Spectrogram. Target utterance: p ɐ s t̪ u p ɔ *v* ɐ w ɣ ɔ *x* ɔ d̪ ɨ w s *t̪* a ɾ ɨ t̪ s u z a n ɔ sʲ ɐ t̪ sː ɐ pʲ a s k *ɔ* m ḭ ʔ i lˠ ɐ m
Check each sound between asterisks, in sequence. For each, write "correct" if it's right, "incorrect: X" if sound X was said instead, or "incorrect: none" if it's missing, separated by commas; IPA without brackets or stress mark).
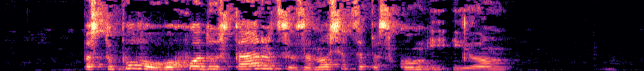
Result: correct, correct, correct, correct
